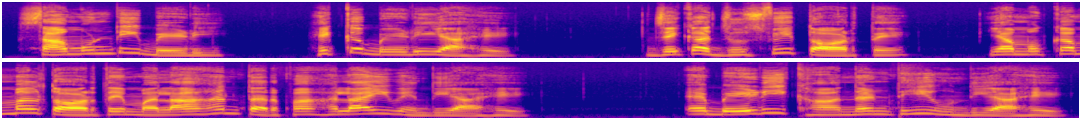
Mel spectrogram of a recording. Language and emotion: Sindhi, neutral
